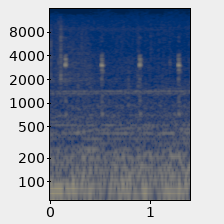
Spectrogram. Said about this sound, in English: Oh, there's another car coming. Oh fuck. Okay. So I can get out and stop them. Damn it. Yeah, don't stop them, we'll get in trouble.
